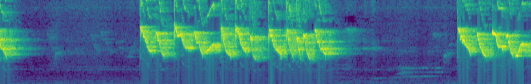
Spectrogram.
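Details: Lure recording of a white-eye meant to call out a rival and spur quiet birds to sing: a rapid run of high descending slurred notes lasting three seconds, then silence and a shorter burst.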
